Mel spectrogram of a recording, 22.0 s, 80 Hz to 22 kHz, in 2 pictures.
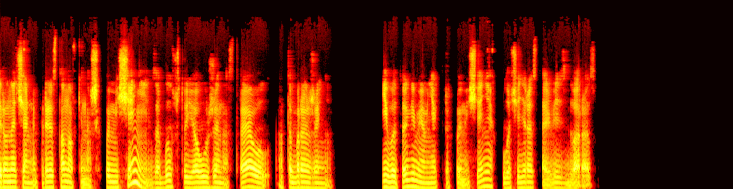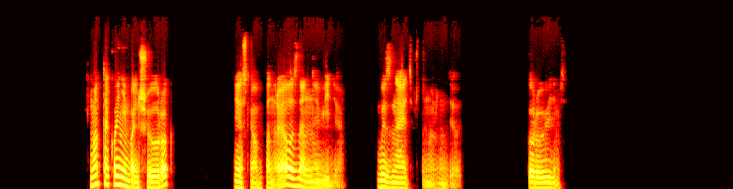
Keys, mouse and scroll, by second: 0.2 click, 7.2 click, 10.9 middle click, 11.3 scroll down 1.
